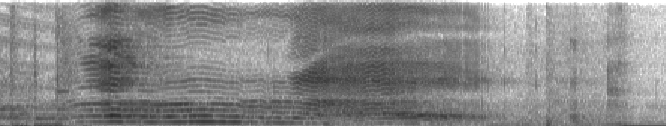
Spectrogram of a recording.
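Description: A young infant cries in one long, high, wavering wail that rises and then fades.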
